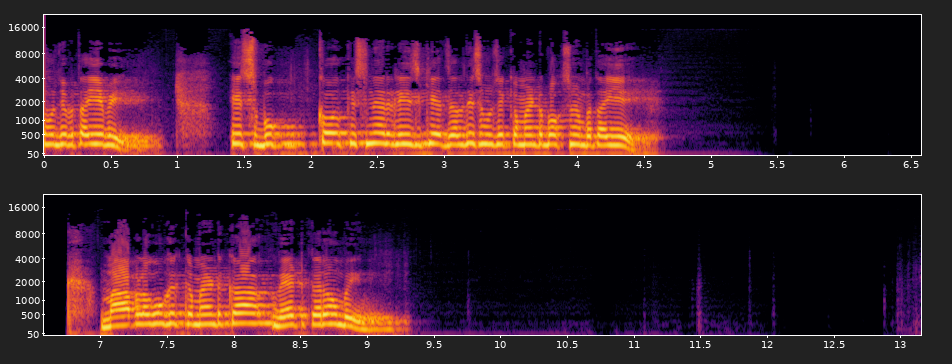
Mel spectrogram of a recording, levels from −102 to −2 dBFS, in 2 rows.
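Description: No technical faults can be heard anywhere in the audio.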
